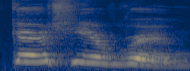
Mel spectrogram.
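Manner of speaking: loud, angry order; breathless cry. A narrator's reading. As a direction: send the child away in a fury. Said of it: "cried Miss Minchin breathlessly".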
